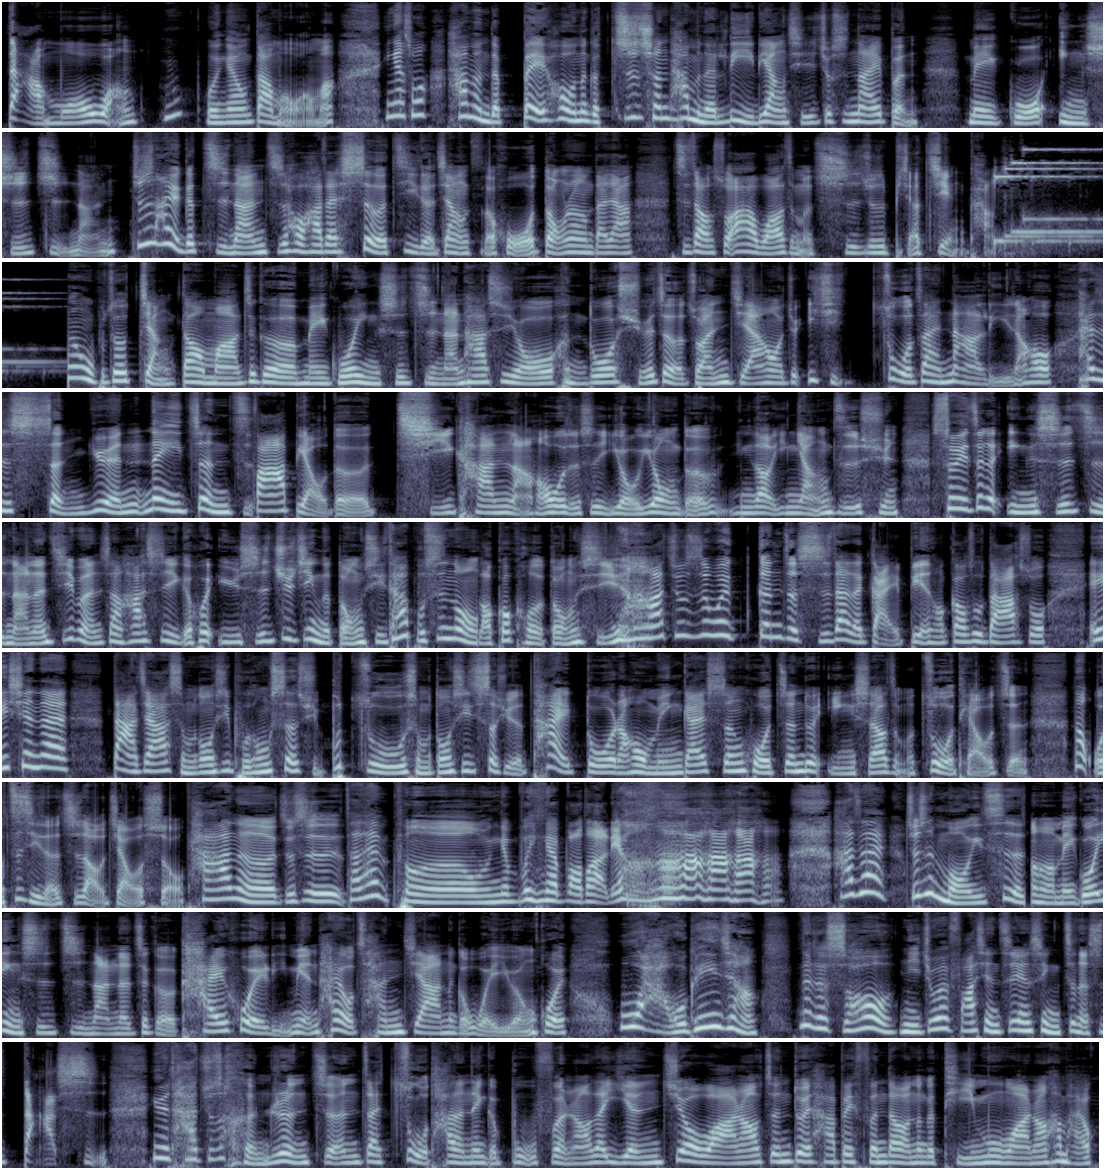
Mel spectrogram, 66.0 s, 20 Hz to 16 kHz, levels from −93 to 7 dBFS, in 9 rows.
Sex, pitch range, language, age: female, 180-245 Hz, Chinese, 20-39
